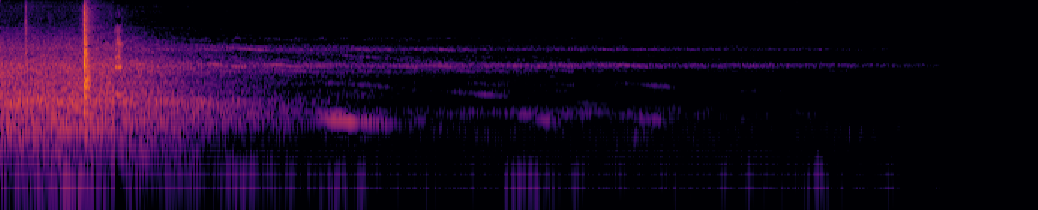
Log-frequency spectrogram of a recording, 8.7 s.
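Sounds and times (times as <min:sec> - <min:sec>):
computer turning on: 0:00.0 - 0:02.4
computer fan noise: 0:00.0 - 0:03.2.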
